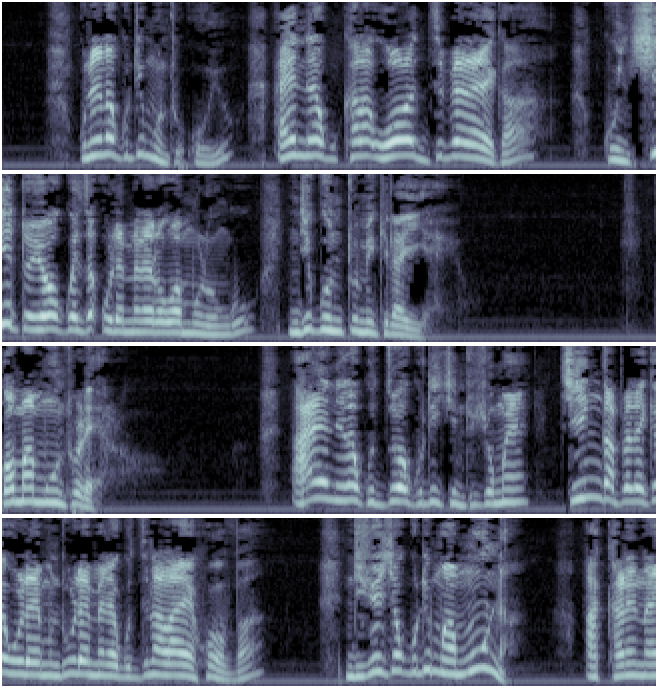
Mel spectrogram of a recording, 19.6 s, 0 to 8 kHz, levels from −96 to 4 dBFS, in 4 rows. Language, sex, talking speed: English, male, 110 wpm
